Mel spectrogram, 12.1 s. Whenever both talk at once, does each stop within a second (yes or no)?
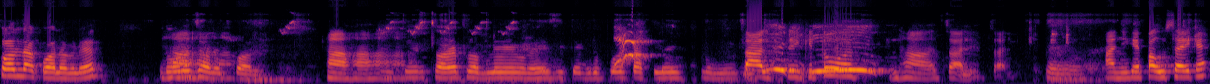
yes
